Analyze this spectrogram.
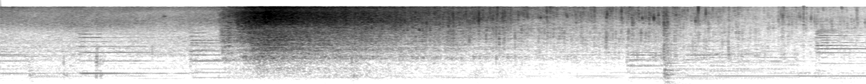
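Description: Hot oil with fried garlic and dried red chilies poured into a pot of lentils: a sudden loud sizzle about two seconds in that slowly dies away, the spitting of a tempering (tarka) hitting the dal.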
